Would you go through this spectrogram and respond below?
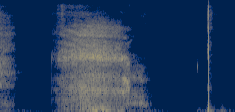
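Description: Slow, audible breaths taken during an unhurried full-body stretching session: one long, soft exhale-like sigh in the middle, faint breaths at the start, and a few small clicks near the end, with no talking.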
